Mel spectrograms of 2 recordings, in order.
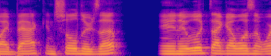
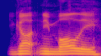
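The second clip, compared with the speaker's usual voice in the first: put-on British accent. Retelling what a stranger in a crowd asked: British accent. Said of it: "in this British accent".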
